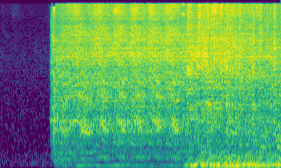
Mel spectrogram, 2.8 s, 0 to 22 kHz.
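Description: A rebuilt Toyota 2F engine cranks on its starter motor, a steady loud whirring drone that kicks in abruptly and continues without firing.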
